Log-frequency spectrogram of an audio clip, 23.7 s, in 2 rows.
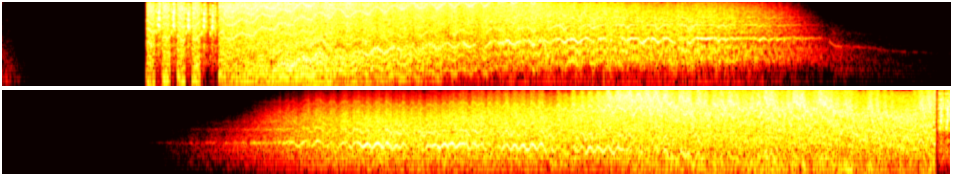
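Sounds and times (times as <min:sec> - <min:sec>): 
multi-pitched buzzy scratchy UFO sounds: 0:01.8 - 0:10.0, 0:14.6 - 0:23.6.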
